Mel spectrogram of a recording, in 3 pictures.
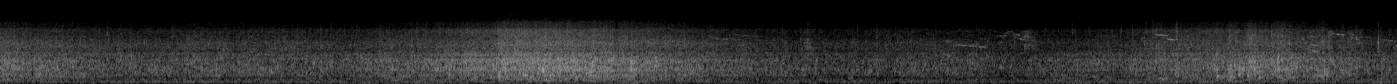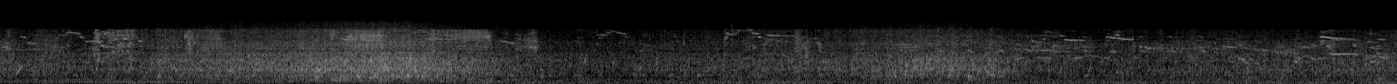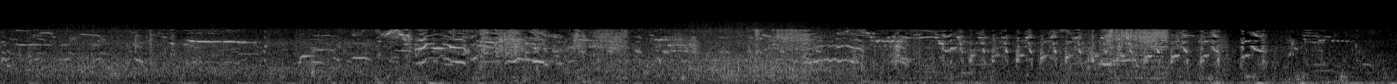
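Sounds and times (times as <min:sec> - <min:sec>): ocean waves washing: 0:00.0 - 0:41.9
seagulls calling: 0:11.4 - 0:20.6, 0:21.2 - 0:41.9.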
